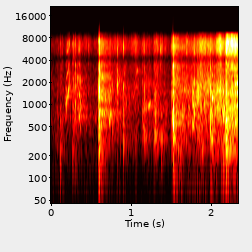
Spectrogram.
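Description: Two sharp knocks about a second apart with faint rustling, from a plastic bag of wet-packed Arag-Alive crushed coral sand being handled.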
